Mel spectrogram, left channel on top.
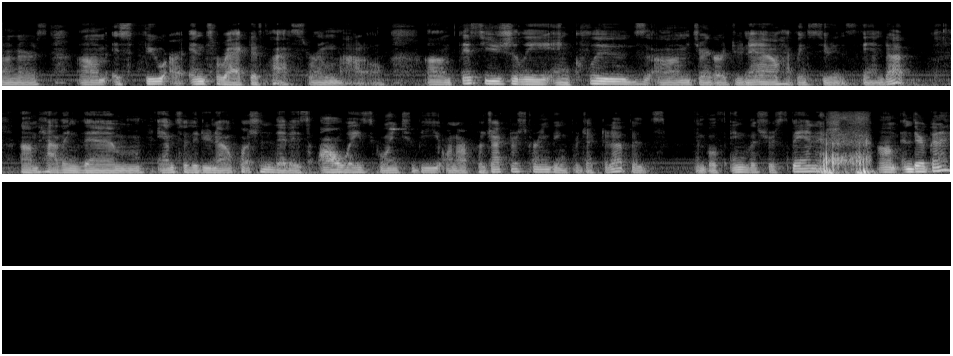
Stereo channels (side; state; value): right; silent; digital silence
